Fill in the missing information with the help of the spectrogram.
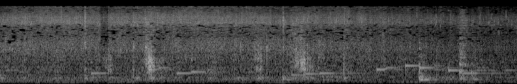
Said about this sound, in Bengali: এবার পেঁয়াজটা ভেজে দেবো।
